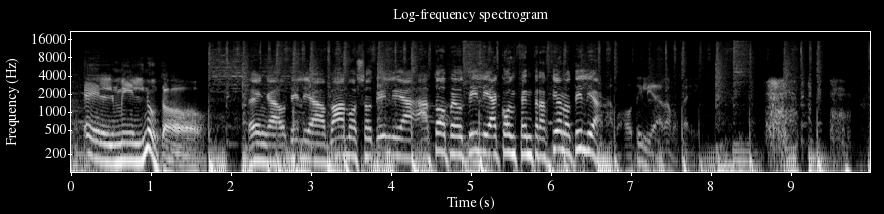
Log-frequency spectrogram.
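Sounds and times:
speech: 0.2 - 7.8
heavy deep rasping breathing into a phone microphone: 8.6 - 9.9.

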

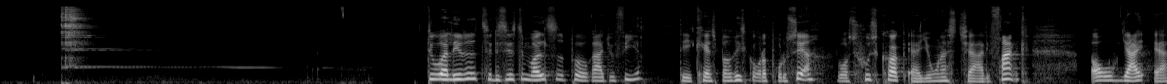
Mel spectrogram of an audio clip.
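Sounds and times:
glasses of port wine clinking in a toast: 0.6 - 3.4
speech: 4.3 - 11.6.

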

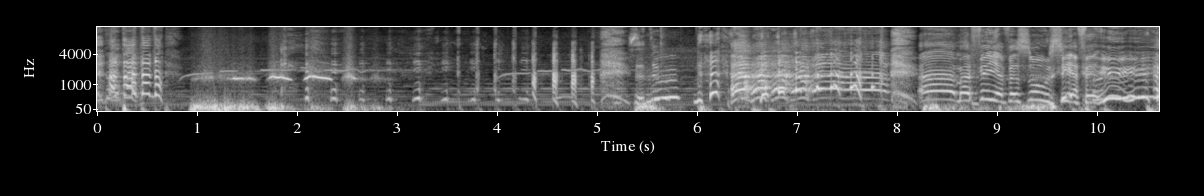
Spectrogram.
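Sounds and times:
laughter and giggling: 0.0 - 0.8, 1.8 - 8.2, 10.0 - 10.6
person whistling a rock song melody: 0.6 - 3.2, 4.0 - 5.3
speech: 9.0 - 10.6.

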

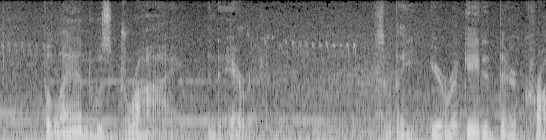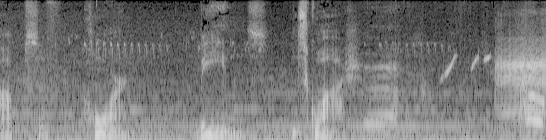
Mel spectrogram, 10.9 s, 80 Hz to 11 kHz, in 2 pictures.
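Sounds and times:
speech: 0.4 - 2.8, 3.8 - 9.2
sheep bleating: 9.1 - 9.6, 10.3 - 10.9.

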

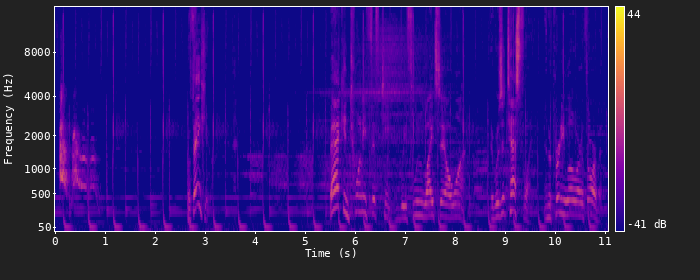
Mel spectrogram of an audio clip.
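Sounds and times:
dog barking: 0.0 - 1.0
speech: 2.7 - 3.3, 5.5 - 11.0.

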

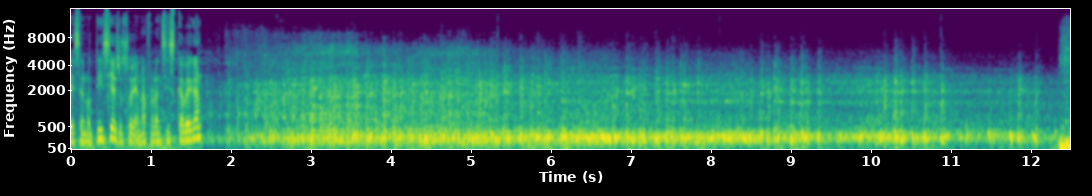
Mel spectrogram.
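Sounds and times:
speech: 0.0 - 2.3
train wheels clattering on rails: 1.5 - 12.3.

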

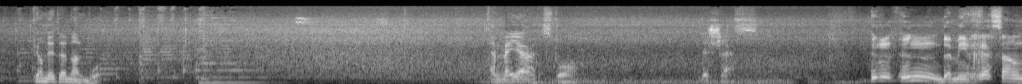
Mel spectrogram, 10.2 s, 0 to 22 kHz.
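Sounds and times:
rushing river water: 0.0 - 10.2
speech: 0.3 - 1.2, 4.9 - 5.9, 7.0 - 7.7, 8.7 - 10.2
wind blowing outdoors beside a river: 2.6 - 10.2
low wind gust buffeting the microphone: 4.1 - 10.2.

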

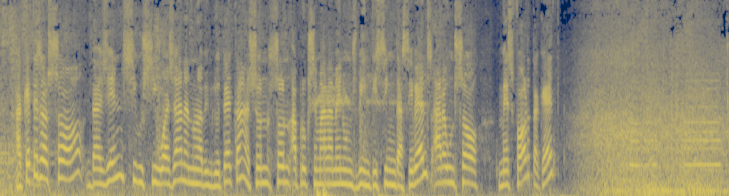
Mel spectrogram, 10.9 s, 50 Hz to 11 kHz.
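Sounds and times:
speech: 0.2 - 8.8
road traffic noise of passing cars: 8.3 - 10.9.

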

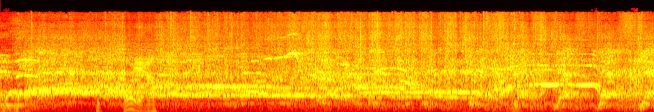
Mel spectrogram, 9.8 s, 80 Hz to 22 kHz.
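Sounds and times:
large arena wrestling crowd cheering and whooping: 0.2 - 9.6.

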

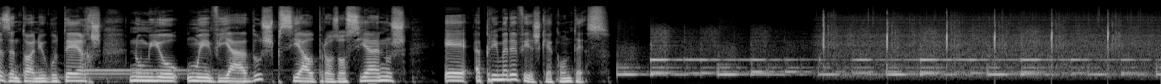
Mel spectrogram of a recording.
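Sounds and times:
speech: 0.0 - 6.3
sperm whale clicks underwater: 8.2 - 11.5.

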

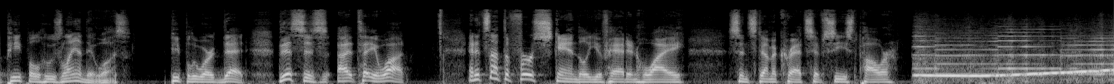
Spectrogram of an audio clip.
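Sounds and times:
speech: 0.0 - 9.4
nuclear attack warning siren in Hawaii wailing: 9.1 - 11.1.

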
